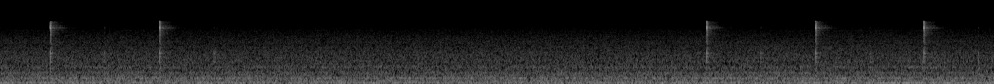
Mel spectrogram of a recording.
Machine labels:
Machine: valve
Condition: normal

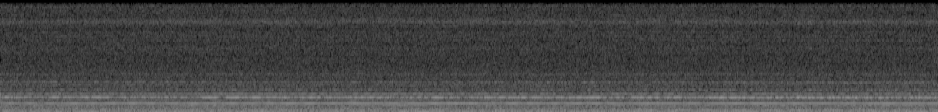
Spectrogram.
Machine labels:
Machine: fan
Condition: normal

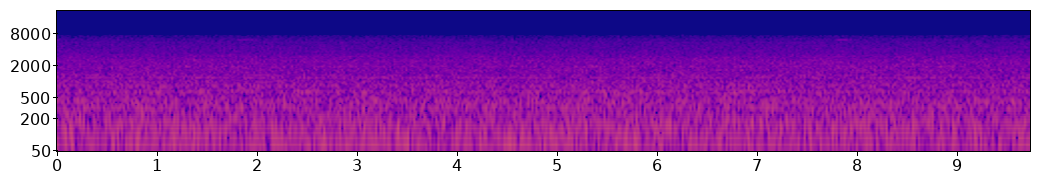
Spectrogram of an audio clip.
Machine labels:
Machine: fan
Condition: normal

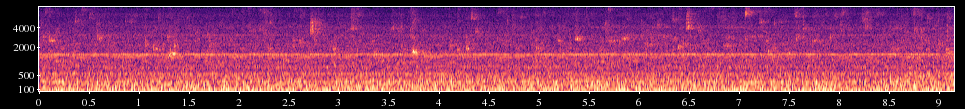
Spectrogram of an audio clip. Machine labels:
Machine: pump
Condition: normal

